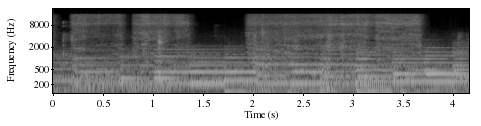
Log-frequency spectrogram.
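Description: Aerosol spray paint can hissing in three bursts, the last and longest lasting nearly two seconds, over background music.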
